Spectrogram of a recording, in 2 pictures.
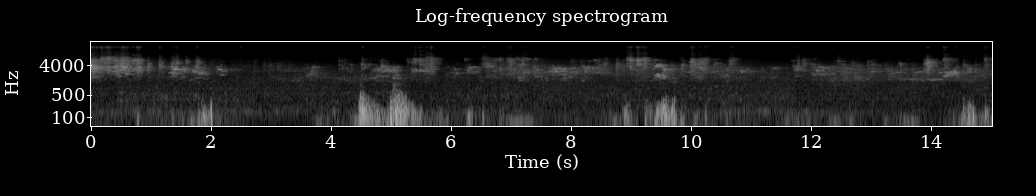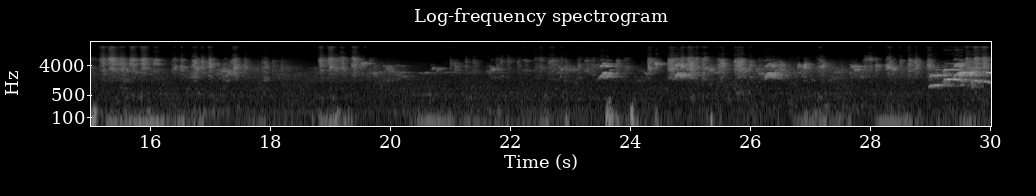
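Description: A flock of budgerigars chattering, a fast, high-pitched chirping and warbling that keeps going with short gaps. A few low thuds come in the first ten seconds.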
